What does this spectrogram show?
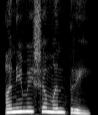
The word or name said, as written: ಅನಿಮಿಷಮಂತ್ರಿ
